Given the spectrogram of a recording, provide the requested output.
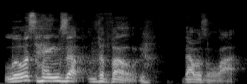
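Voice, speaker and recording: A man's voice: mid-range voice, big pitch swings, moderate pace. A man narrating scene directions for an amateur script read, informal and conversational. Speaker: narrator reading stage directions.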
